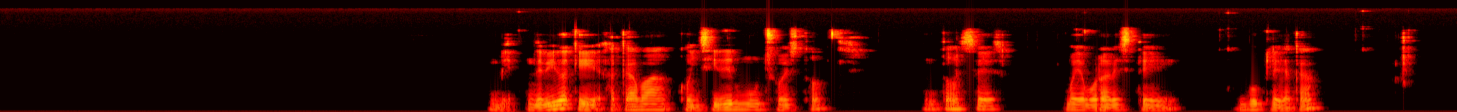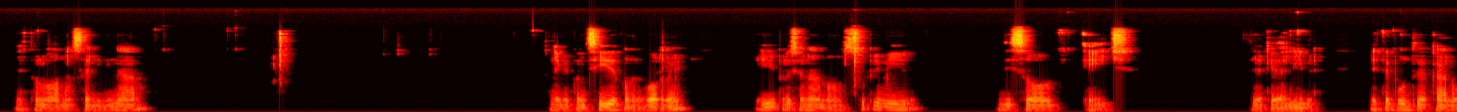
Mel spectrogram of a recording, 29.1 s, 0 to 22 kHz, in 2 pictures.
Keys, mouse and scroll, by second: 9.6 a, 12.3 alt+shift+click, 13.6 alt+shift+click, 14.1-16.4 drag, 16.9 alt+shift+click, 17.4-18.6 drag, 18.9-20.1 drag, 23.1 Delete, 25.2 click, 27.6 click, 28.6 click.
